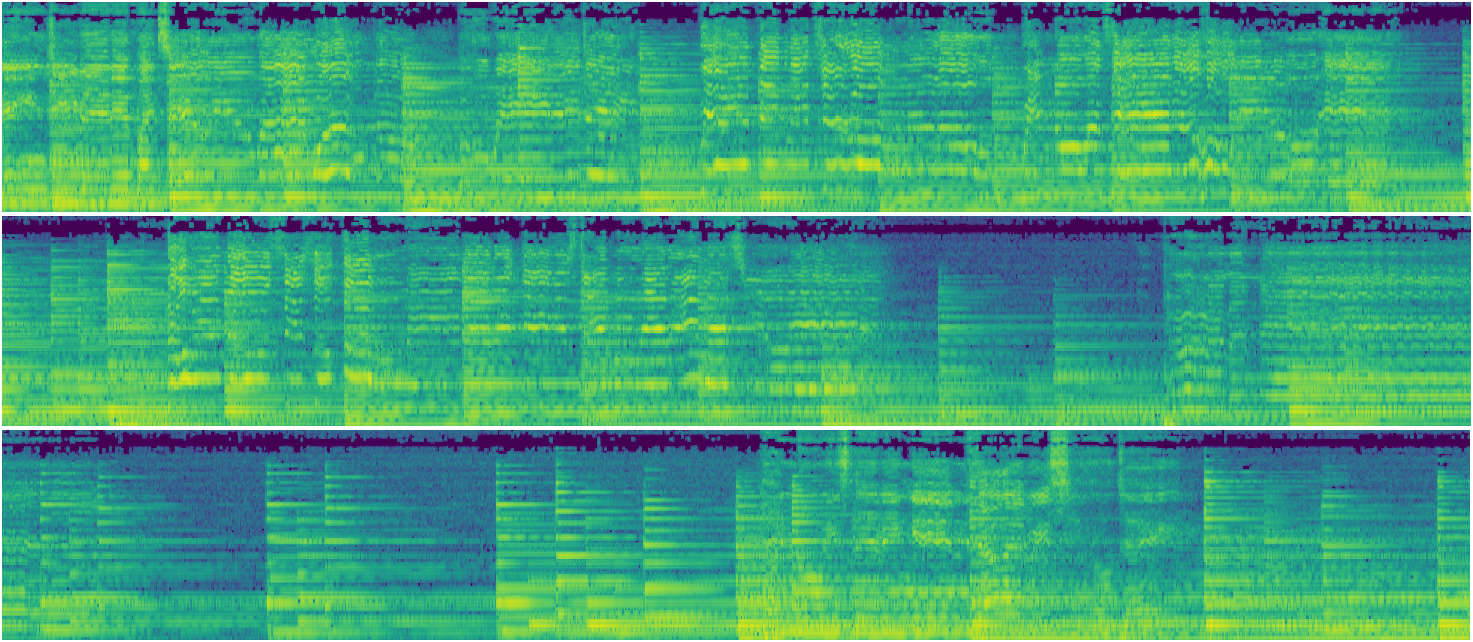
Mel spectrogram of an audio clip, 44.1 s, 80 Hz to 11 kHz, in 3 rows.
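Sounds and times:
man singing: 0.0 - 14.4, 16.2 - 24.2, 26.2 - 30.6, 36.8 - 42.5
sustained keyboard chords: 0.0 - 44.0.

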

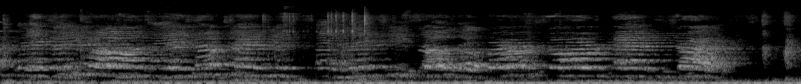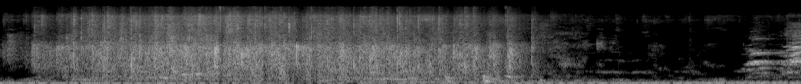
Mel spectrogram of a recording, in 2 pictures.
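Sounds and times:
children singing as a choir: 0.0 - 7.2
people clapping: 7.6 - 14.0.

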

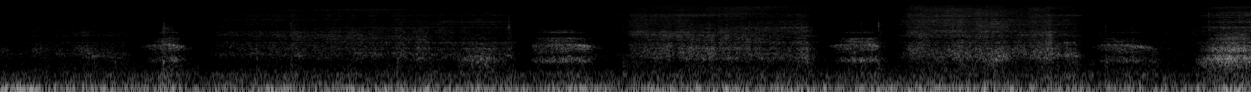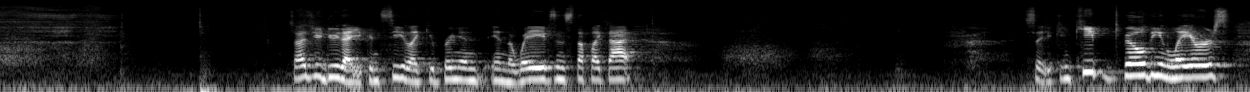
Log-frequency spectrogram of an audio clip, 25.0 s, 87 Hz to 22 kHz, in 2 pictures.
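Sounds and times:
breath blown through a straw: 0.0 - 14.0, 18.8 - 22.5.

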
